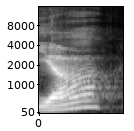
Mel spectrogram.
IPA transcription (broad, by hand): ja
